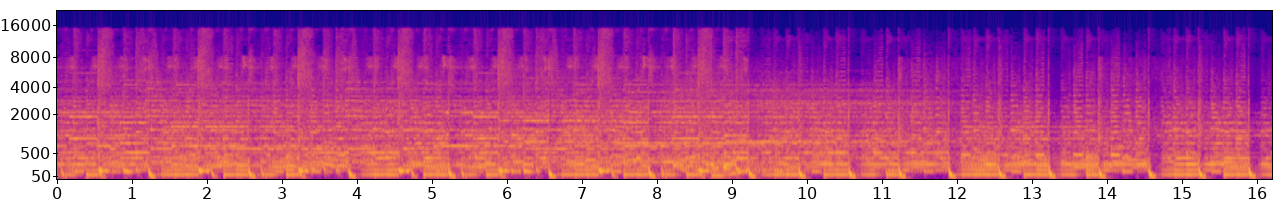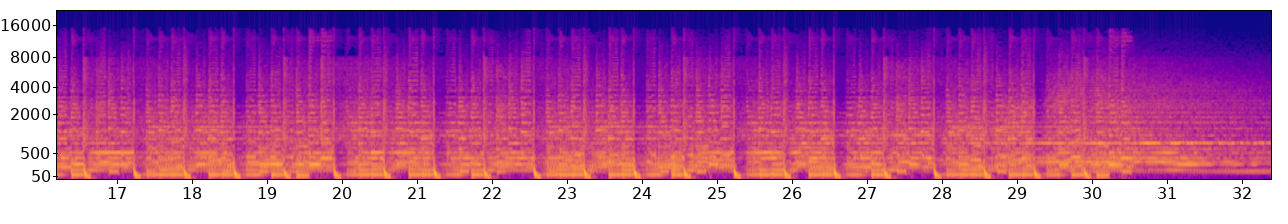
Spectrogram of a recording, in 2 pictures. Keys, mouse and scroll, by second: 0.4-2.1 drag, 3.5 click, 4.4 right click, 4.9-7.1 drag, 9.5 click, 10.6 click, 10.6 click, 14.6-15.6 typing, 15.6 click, 17.7-21.1 drag, 17.7-18.4 typing, 22.1 click, 23.3-27.6 drag, 27.6-29.6 drag, 29.6-32.0 shift+drag.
